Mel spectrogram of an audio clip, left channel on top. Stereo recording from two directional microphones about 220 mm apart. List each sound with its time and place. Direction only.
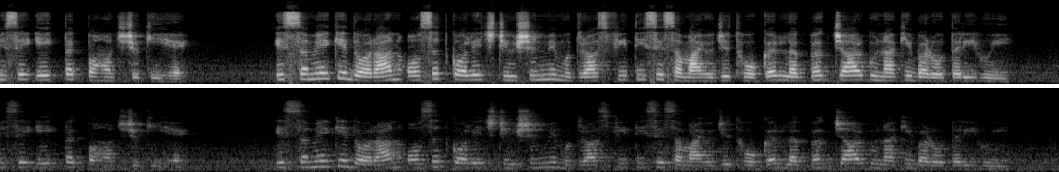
0.0 s a woman's voice: 50° left (ahead or behind)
